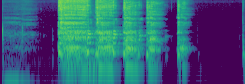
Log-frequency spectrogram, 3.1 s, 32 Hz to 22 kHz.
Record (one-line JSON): {"three_cough_length": "3.1 s", "three_cough_amplitude": 32768, "three_cough_signal_mean_std_ratio": 0.55, "survey_phase": "beta (2021-08-13 to 2022-03-07)", "age": "18-44", "gender": "Female", "wearing_mask": "No", "symptom_cough_any": true, "symptom_runny_or_blocked_nose": true, "symptom_sore_throat": true, "symptom_onset": "4 days", "smoker_status": "Never smoked", "respiratory_condition_asthma": false, "respiratory_condition_other": false, "recruitment_source": "REACT", "submission_delay": "0 days", "covid_test_result": "Negative", "covid_test_method": "RT-qPCR"}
